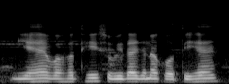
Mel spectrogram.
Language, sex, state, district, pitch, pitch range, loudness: Hindi, male, Uttar Pradesh, Jyotiba Phule Nagar, 135 Hz, 130-140 Hz, -22 LUFS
